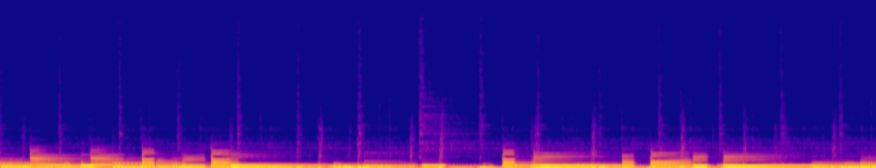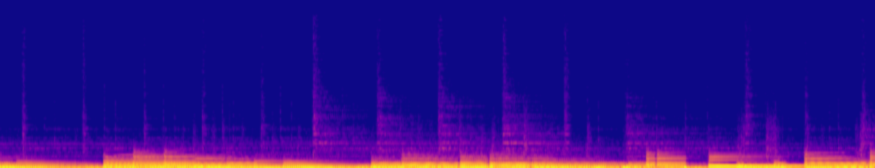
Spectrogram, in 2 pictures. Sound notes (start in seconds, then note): none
